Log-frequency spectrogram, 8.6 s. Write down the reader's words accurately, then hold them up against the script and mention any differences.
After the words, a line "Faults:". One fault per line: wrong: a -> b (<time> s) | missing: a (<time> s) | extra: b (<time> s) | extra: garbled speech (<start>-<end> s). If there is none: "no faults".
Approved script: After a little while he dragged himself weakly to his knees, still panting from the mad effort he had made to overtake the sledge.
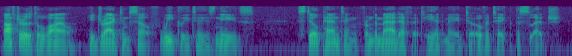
After a little while he dragged himself weakly to his knees, still panting from the mad effort he had made to overtake the sledge.
Faults:
no faults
